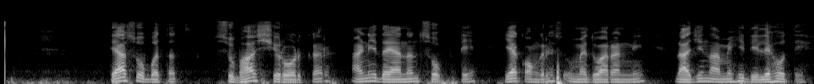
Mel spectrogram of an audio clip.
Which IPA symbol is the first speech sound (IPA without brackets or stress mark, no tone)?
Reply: t̪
